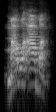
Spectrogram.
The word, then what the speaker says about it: Moab: have Moab all right Moab pronounced ma ABA right the children of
